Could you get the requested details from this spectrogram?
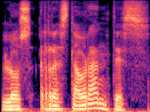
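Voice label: the restaurants, spanish, male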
